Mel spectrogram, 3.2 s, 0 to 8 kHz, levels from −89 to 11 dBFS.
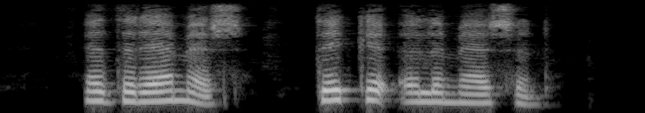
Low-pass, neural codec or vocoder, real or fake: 7.2 kHz; none; real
